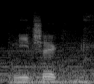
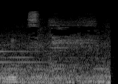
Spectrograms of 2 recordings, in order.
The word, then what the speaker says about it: Nikšić: And once we knew it existed, it took us a long time to say it properly. Nitschik. Nischik. Nischii. Nitschik. Nitschik. Nitschik. Nitschik. Nitschik. Nikšić. Nikšić. But s*** happens, so let's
